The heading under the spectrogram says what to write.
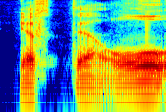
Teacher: یفترو را کو موٹا ادا کریں گے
